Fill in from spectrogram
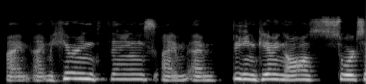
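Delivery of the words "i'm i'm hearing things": ordinary talk, nothing marked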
